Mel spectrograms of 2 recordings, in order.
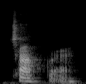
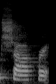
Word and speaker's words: chakra: So for the first chakra, it's really, I say chakra, but it's actually pronounced chakra. Chakra. It's like CH, like if you would say chalk, like chakra.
